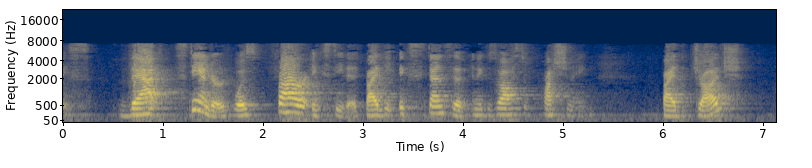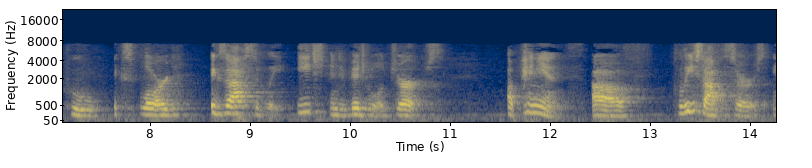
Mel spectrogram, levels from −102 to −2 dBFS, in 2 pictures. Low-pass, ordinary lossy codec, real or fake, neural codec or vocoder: 7.2 kHz; MP3, 64 kbps; real; none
